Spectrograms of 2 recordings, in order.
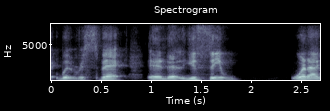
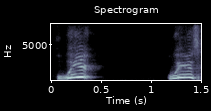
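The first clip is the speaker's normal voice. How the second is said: very high squeal; squealed "where". Real, not acted. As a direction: shriek the word up high. Sudden exclaim.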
